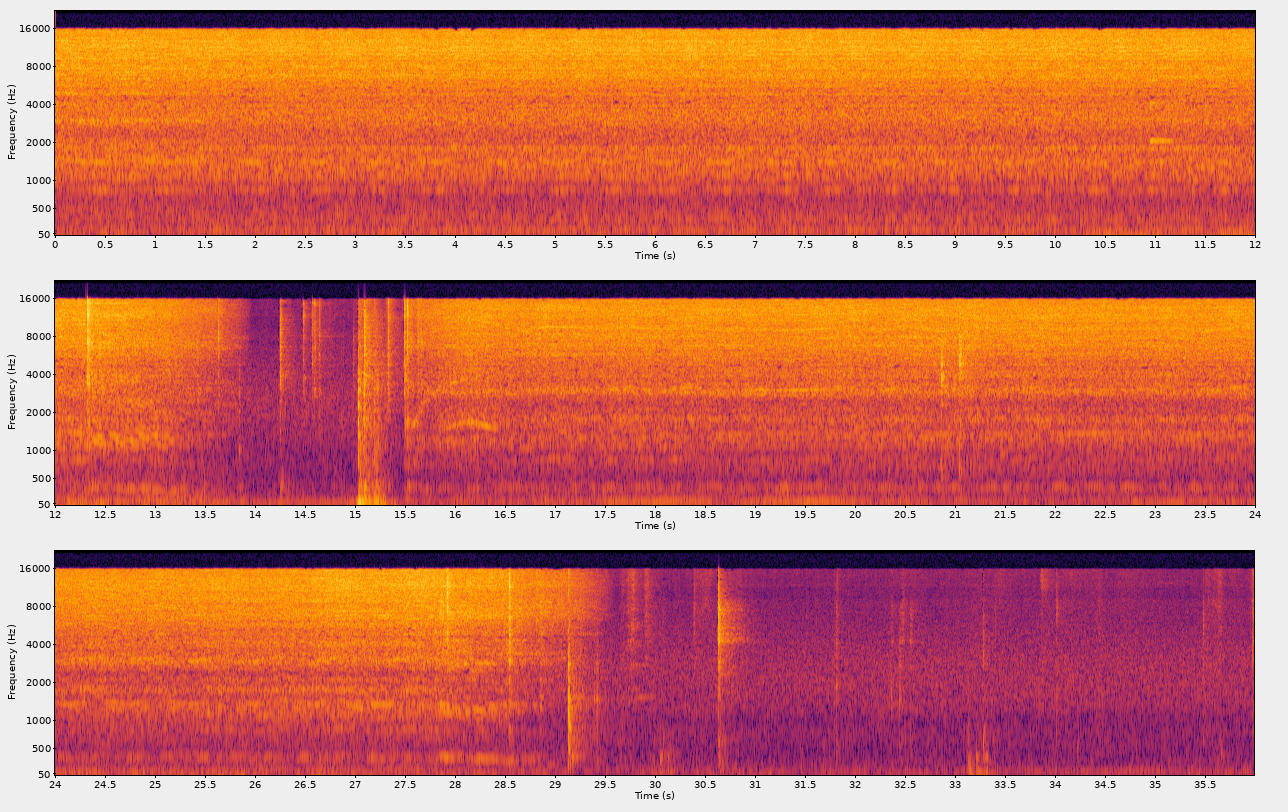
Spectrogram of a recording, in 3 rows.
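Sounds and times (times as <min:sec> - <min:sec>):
stand mixer whipping: 0:00.0 - 0:13.8, 0:15.6 - 0:29.2.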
